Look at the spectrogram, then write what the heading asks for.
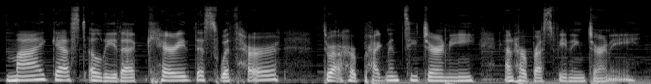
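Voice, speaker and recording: Podcast host, woman, lowish voice, steady measured read. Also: soft background music. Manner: steady, measured read with slow deliberate emphasis. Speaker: podcast host and lactation consultant. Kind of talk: scripted intro and interview hosting.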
